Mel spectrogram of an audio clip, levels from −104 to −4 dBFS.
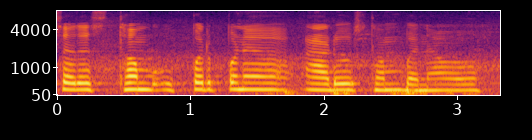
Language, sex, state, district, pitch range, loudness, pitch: Gujarati, female, Gujarat, Gandhinagar, 215-230 Hz, -17 LUFS, 220 Hz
